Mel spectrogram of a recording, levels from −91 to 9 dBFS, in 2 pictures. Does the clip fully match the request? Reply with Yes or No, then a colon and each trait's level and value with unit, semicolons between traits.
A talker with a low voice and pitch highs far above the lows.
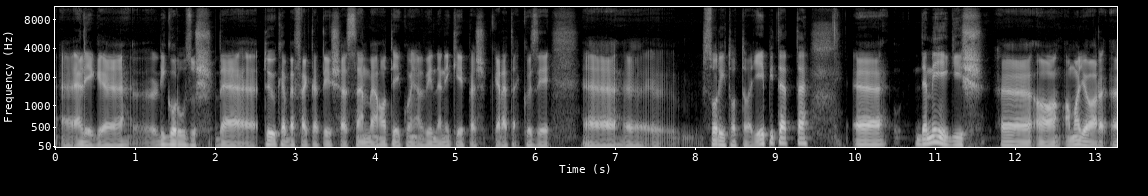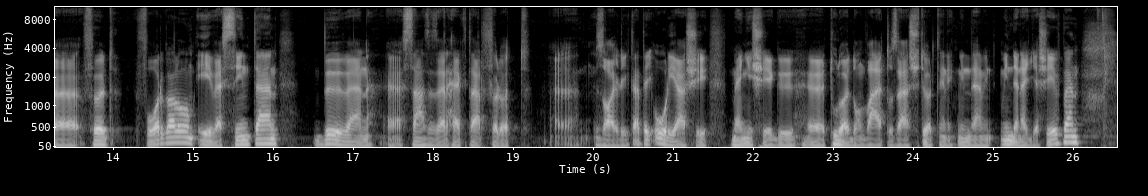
Yes: very low, 85 Hz; wide, 8.5 semitones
